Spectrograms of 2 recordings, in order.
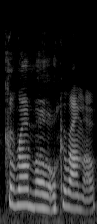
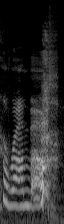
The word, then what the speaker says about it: Karamo: Karamo. Not Karambo.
